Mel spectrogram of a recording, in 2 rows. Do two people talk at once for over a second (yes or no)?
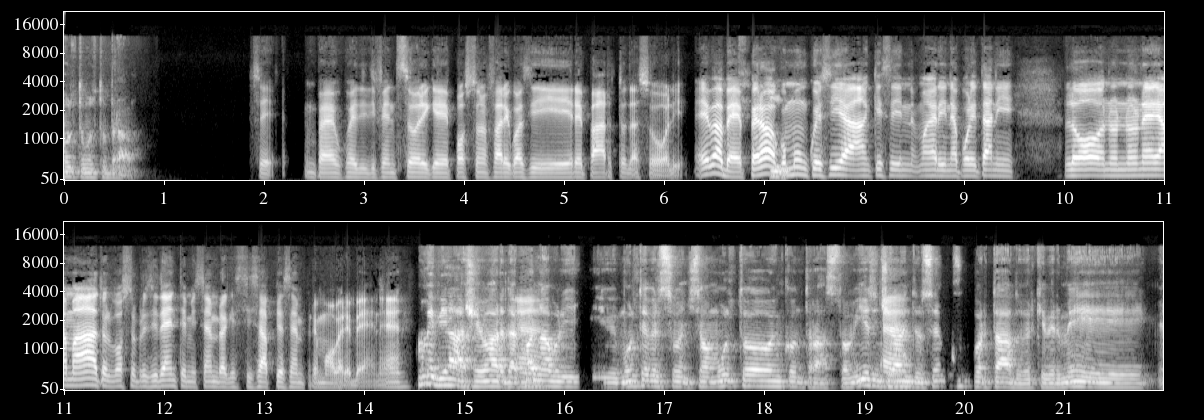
no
